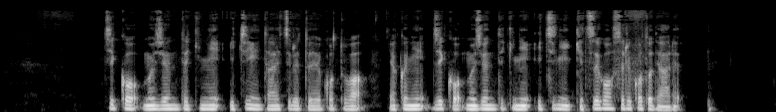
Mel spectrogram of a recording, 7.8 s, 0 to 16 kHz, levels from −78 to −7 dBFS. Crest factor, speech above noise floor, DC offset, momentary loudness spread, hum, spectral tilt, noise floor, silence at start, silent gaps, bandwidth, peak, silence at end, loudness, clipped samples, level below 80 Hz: 18 dB; 54 dB; under 0.1%; 5 LU; none; -6 dB/octave; -75 dBFS; 1.05 s; none; 11.5 kHz; -6 dBFS; 0.65 s; -23 LUFS; under 0.1%; -48 dBFS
